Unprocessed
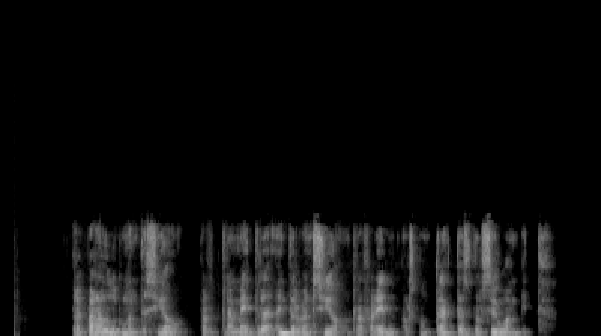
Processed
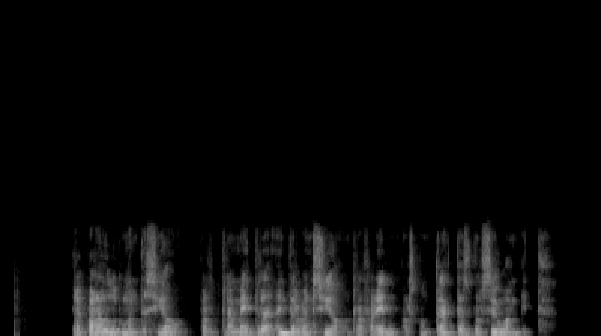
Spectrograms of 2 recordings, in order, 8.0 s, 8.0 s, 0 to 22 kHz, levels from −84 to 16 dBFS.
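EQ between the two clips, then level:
Butterworth band-reject 1,300 Hz, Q 3.8
low-pass filter 3,900 Hz 24 dB per octave
0.0 dB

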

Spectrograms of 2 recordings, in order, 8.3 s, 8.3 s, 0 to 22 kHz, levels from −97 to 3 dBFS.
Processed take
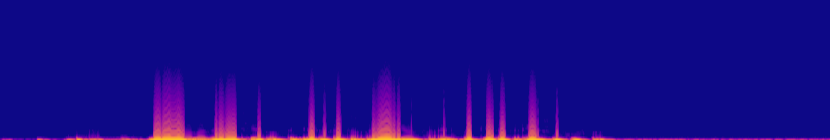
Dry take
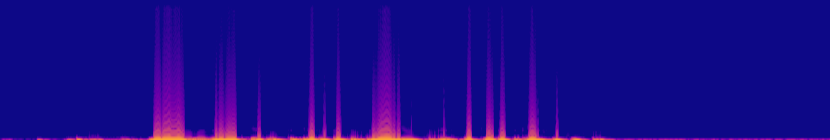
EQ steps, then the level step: high-frequency loss of the air 94 metres
+7.5 dB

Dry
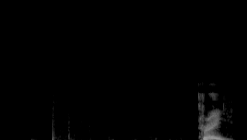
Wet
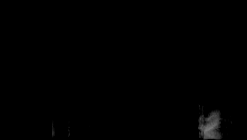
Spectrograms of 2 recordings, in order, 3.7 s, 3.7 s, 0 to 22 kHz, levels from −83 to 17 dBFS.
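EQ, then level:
high-pass filter 1,000 Hz 24 dB per octave
linear-phase brick-wall low-pass 5,700 Hz
high-frequency loss of the air 500 metres
+2.0 dB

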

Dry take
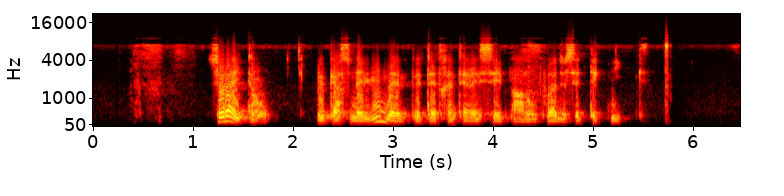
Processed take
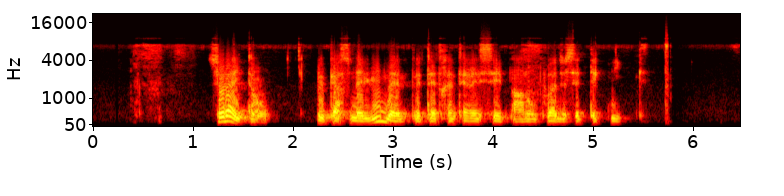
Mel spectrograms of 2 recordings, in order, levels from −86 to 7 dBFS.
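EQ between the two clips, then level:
low-shelf EQ 490 Hz +10.5 dB
dynamic equaliser 7,000 Hz, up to −7 dB, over −33 dBFS, Q 1.4
−1.5 dB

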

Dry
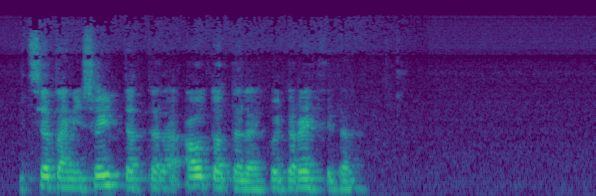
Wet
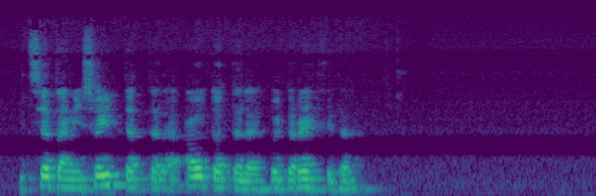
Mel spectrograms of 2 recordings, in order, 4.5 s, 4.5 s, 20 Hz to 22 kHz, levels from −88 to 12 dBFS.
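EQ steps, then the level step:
elliptic band-stop filter 700–1,500 Hz, stop band 40 dB
high-shelf EQ 2,300 Hz −9.5 dB
mains-hum notches 60/120/180 Hz
0.0 dB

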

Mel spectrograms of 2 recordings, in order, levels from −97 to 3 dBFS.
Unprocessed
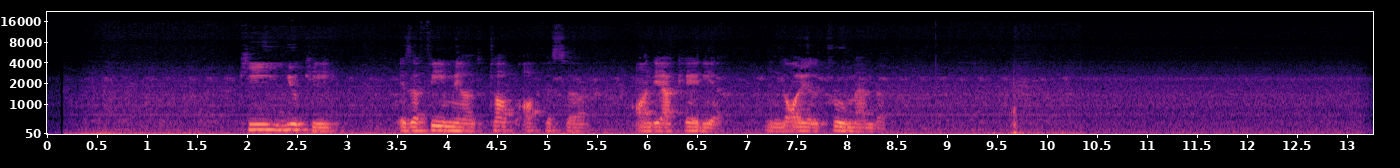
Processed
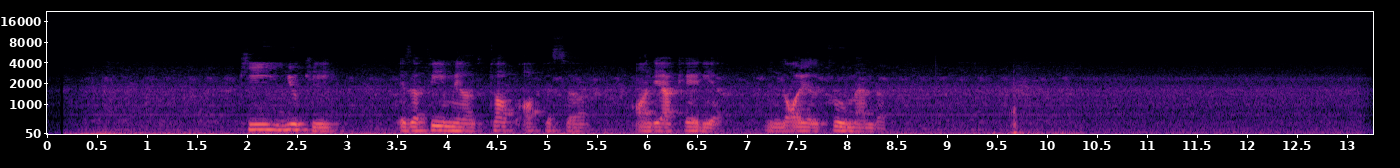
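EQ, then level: high-frequency loss of the air 72 metres
parametric band 1,600 Hz +9 dB 0.3 octaves
−9.0 dB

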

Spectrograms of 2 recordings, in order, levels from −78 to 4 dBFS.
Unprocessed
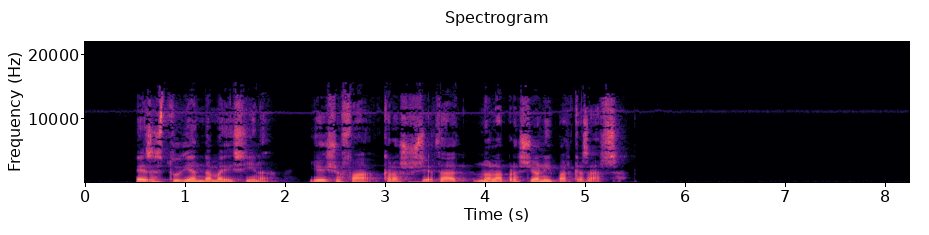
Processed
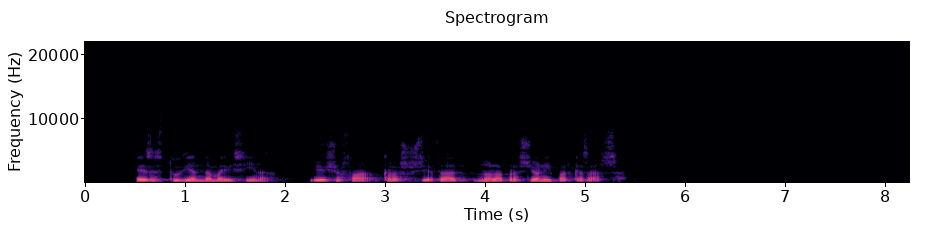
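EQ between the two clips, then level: resonant band-pass 400 Hz, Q 2.6
high-frequency loss of the air 180 metres
spectral tilt +4 dB per octave
0.0 dB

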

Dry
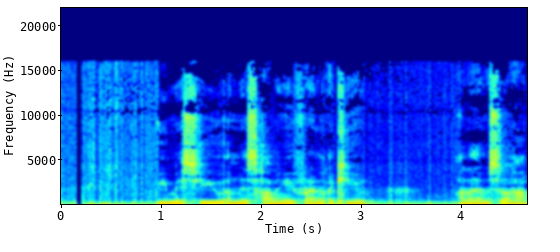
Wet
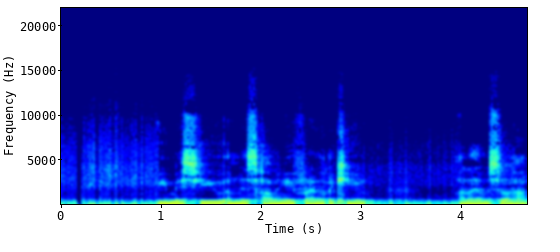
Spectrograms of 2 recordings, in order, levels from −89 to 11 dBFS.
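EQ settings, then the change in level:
high-pass filter 59 Hz
high-frequency loss of the air 120 metres
flat-topped bell 1,100 Hz −13 dB
−7.5 dB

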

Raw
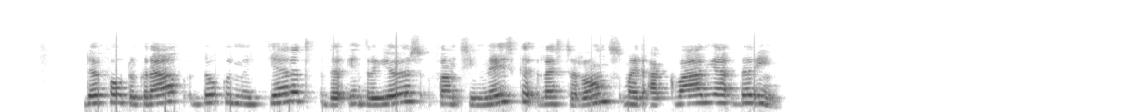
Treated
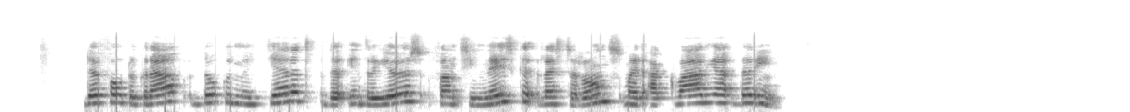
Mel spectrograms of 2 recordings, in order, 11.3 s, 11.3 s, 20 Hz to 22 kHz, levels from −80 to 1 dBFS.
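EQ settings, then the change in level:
high-shelf EQ 2,900 Hz +9.5 dB
0.0 dB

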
